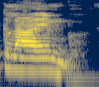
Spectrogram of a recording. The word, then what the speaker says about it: climb: अक्सर लोग कुछ वर्ड्स लिखते हैं जैसे CLIMB, तो इसको पढ़ते हैं क्लाइंब।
